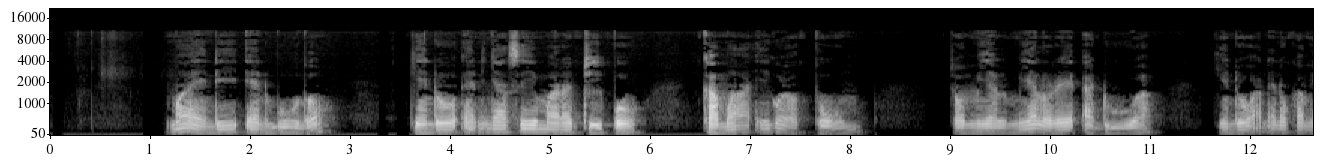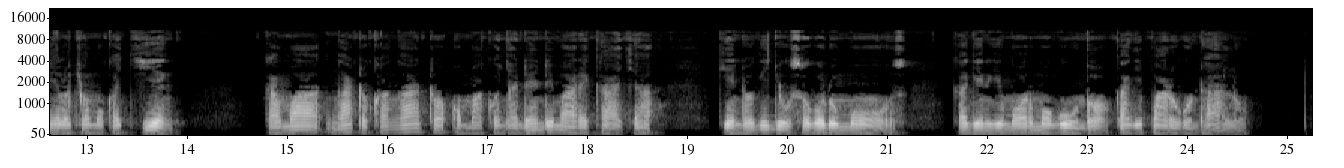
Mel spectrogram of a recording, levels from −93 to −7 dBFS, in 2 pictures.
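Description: From the start, the speech carries the marks of Vorbis compression, likely from encoding at low quality. Nothing is heard above about 10.6 kHz. The treble that remains sounds hissy and grainy. The encoder keeps a smooth outline of the spectrum but quantises the detail on top of it very coarsely. That detail turns into noise of similar energy. Voiced sounds take on a rough edge, and consonant onsets are smeared. The damage is plain, and fits a bitrate near 29 kbps.

At 6.86 s a sudden gain jump occurs. The level drops by about 6 dB in a single step, with no fade. It stays lower until the end of the clip. The speech and the background noise fall together, so the change sits in the signal path rather than in the sound itself. This is likely a digital gain setting applied instantly instead of being ramped.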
